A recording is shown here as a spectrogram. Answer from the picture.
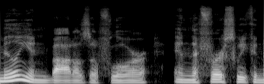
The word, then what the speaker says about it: Shloer: And it's funny, it's spelled S-H-L-O-E-R, but it's pronounced floor.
